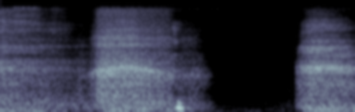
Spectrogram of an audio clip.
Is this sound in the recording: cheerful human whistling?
no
